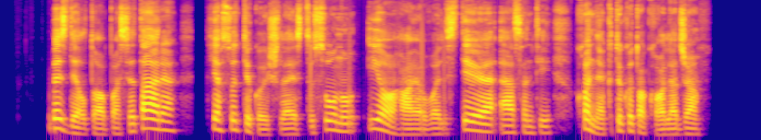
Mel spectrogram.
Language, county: Lithuanian, Vilnius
